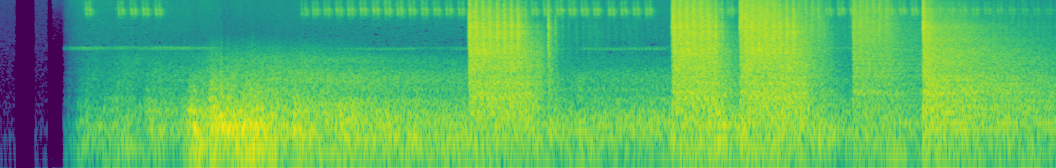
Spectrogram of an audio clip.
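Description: Recorded battle sound effects opening a rock track: after a brief silence, a rumbling bed of gunfire builds up, broken by several loud blasts about a second long in the second half.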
